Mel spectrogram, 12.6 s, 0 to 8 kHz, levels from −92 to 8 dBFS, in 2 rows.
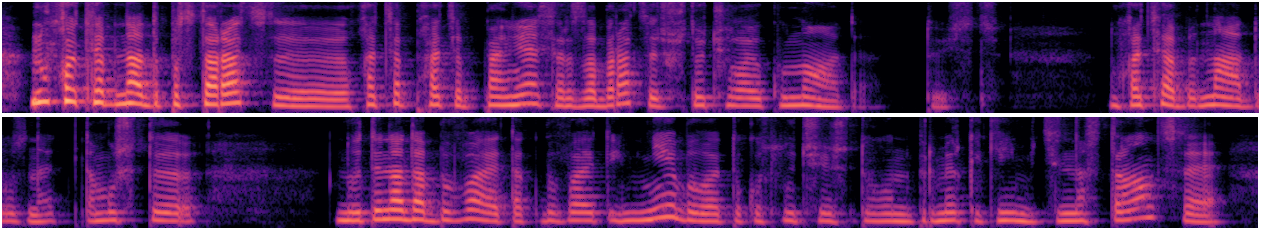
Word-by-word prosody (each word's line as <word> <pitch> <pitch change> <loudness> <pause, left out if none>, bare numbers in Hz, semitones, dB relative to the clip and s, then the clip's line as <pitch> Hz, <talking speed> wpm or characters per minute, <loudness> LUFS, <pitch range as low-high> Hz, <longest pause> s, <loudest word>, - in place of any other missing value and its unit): Ну, 305 +1 +11
хотя 325 -2 +8
б 250 - -1
надо 270 0 +7
постараться, 250 +2 +5
э, 195 -3 0
хотя 240 +2 -2
б - - -15
хотя 235 -3 -1
б 195 - -16
понять, 230 +3 0
разобраться, 205 +3 -1
что 220 +2 -7
человеку 215 -1 -5
надо. 200 -7 -3 0.3
То - - -18
есть, - - -20 0.5
ну, 210 - -7
хотя 225 +2 +1
бы 205 +1 -6
надо 210 -3 -1
узнать, 190 -1 -9
потому 210 +3 -6
что, 215 -3 -6 0.7
ну, 215 - -1
вот 215 +3 -2
иногда 245 -1 +5
бывает 220 -1 -3
так, 190 0 -10
бывает, 215 +1 -5
и 205 - -6
мне 245 +9 -1
бывает 195 -4 -3
такой 195 -1 -11
случай, 210 0 -9
что, 200 +1 -9
например, 205 +2 -4
какие-нибудь 195 -1 -6
иностранцы, 205 -2 -4
215 Hz, 185 wpm, -23 LUFS, 200-235 Hz, 0.7 s, Ну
